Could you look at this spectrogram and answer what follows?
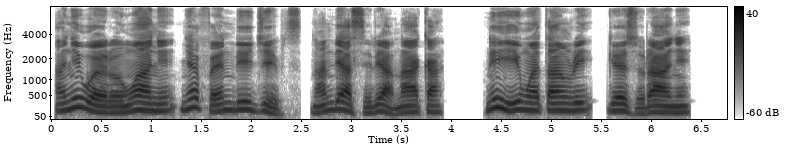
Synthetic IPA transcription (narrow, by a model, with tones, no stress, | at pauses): a˨ɲɪ˦we˨ɾo˨ŋʷ˦a˦˨ɲɪ˦ɲe˦fe˨n̩˦dɪ˦i˦d͡ʒi˨p̚tna˨n̩˦dɪ˦a˨si˨ɾi˦a˨na˦ka˦ | ni˦ɦi˦i˦ŋʷe˦ta˦n̩˦ɾi˦ɡe˦˨zu˨ɾa˦a˨ɲɪ˦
